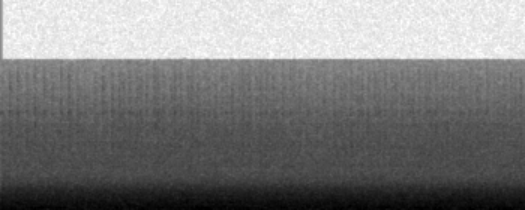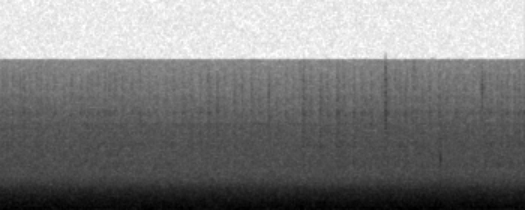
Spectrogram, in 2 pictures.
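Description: Steady low hiss of background noise with no distinct events.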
